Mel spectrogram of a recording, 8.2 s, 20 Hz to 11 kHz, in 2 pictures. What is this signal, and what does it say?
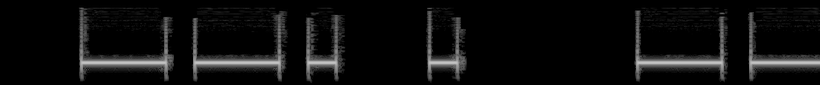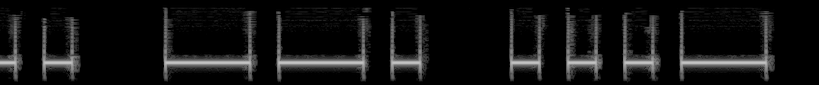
Morse code, heard as a keyed tone, about 8 wpm, 800 Hz. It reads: GEGGV
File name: LEZIONI / 7 GF9Z / 7 G 8wpm 3118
